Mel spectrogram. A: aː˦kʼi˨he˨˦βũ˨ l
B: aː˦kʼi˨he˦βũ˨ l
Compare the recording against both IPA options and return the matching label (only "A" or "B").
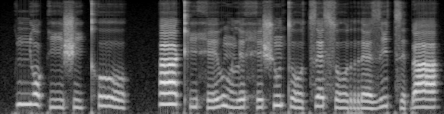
A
